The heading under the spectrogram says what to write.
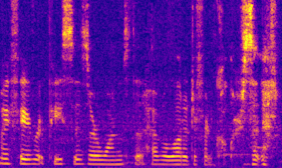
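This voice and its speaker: This is a woman speaking. Her pace is moderate. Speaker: crafter. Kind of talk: tutorial. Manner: casual.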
